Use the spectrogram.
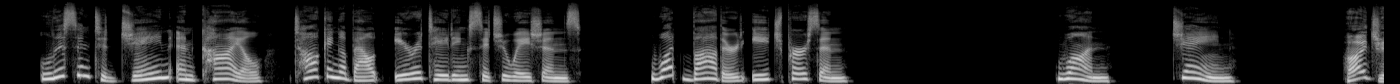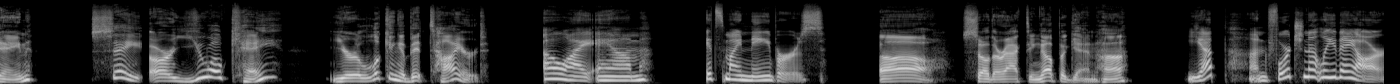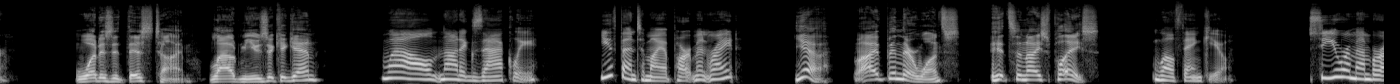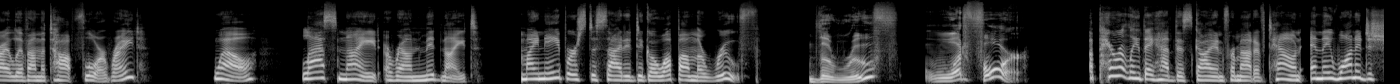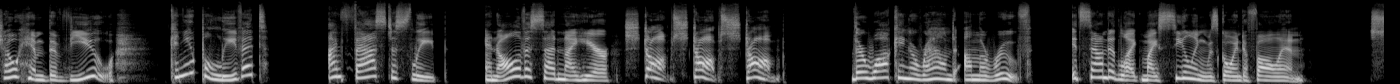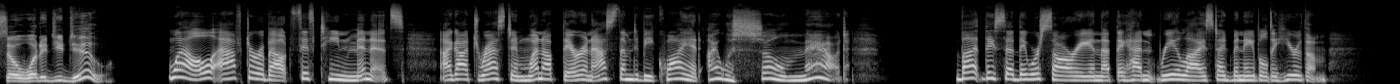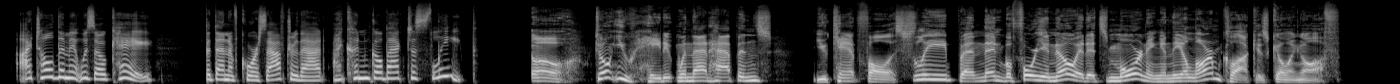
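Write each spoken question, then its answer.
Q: What bothered each person? 1. Jane.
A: Her neighbors walked around on the roof at midnight and woke her up.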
